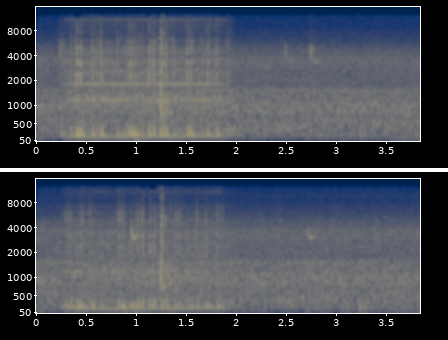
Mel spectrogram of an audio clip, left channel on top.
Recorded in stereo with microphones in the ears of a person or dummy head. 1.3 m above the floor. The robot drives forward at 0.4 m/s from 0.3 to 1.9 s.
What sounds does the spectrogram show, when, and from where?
1.2 s crushing: 40° left (ahead or behind), 3.5 m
